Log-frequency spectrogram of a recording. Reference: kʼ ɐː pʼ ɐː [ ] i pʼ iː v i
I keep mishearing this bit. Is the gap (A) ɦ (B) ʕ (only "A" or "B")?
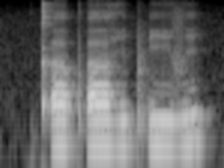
A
